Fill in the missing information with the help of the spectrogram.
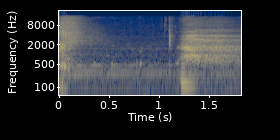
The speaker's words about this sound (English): Let's have a big ol' sip of coffee. It's so good. So good. Drinking from a Speedway cup. One of the refillable plastic ones.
